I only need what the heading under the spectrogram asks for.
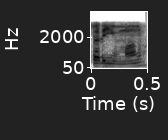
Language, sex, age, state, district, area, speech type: Tamil, male, 30-45, Tamil Nadu, Viluppuram, rural, conversation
